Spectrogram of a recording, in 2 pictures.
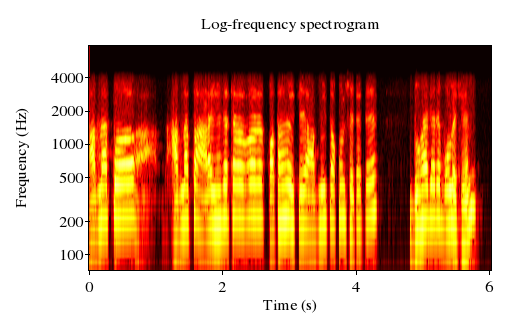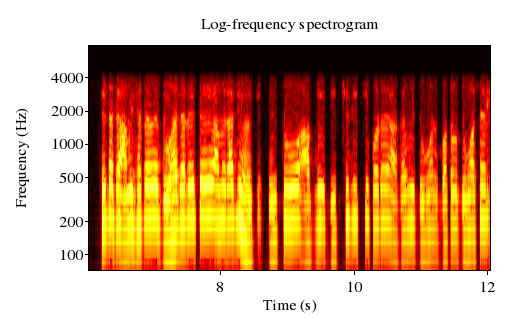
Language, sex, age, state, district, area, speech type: Bengali, male, 45-60, West Bengal, Howrah, urban, conversation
